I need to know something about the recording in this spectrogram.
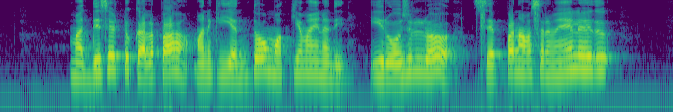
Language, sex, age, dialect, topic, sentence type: Telugu, female, 18-24, Utterandhra, agriculture, statement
